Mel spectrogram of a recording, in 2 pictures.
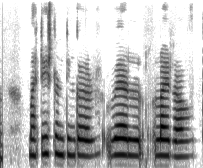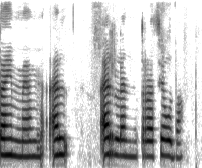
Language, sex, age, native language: Icelandic, male, 12, Icelandic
